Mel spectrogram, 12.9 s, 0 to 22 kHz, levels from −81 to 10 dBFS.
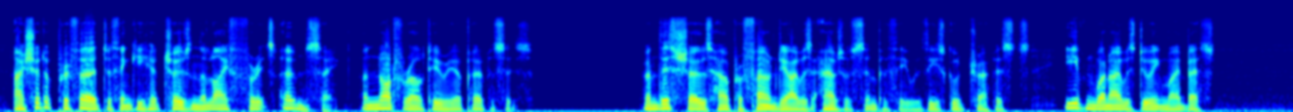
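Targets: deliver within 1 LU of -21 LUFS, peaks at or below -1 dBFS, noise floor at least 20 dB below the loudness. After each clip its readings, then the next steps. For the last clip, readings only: clipped 0.4%; flat tops at -16.5 dBFS; loudness -29.0 LUFS; peak -16.5 dBFS; loudness target -21.0 LUFS
-> clip repair -16.5 dBFS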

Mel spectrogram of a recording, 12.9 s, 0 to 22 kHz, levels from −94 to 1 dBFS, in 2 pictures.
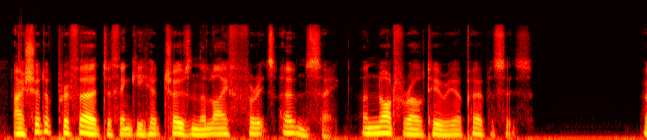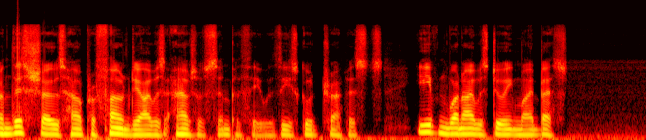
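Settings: clipped 0.0%; loudness -28.5 LUFS; peak -7.5 dBFS; loudness target -21.0 LUFS
-> gain +7.5 dB; limiter -1 dBFS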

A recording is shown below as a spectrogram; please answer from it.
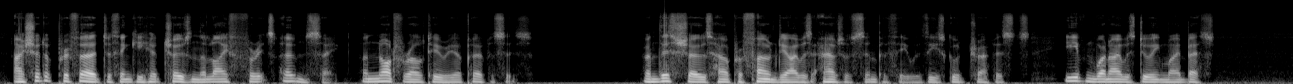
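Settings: loudness -21.0 LUFS; peak -1.0 dBFS; noise floor -48 dBFS

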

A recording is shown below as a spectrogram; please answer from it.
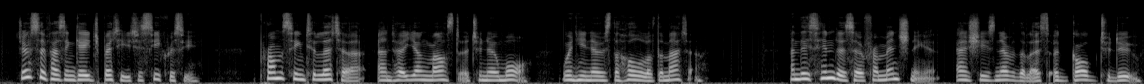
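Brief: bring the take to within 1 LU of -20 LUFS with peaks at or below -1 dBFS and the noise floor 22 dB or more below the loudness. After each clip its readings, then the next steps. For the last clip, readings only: ticks 38/s; loudness -23.0 LUFS; peak -7.0 dBFS; loudness target -20.0 LUFS
-> de-click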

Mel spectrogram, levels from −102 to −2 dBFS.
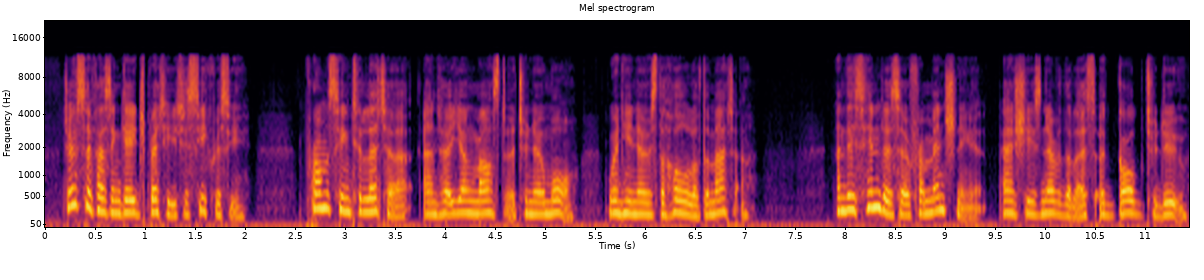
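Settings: ticks 0/s; loudness -23.0 LUFS; peak -7.0 dBFS; loudness target -20.0 LUFS
-> gain +3 dB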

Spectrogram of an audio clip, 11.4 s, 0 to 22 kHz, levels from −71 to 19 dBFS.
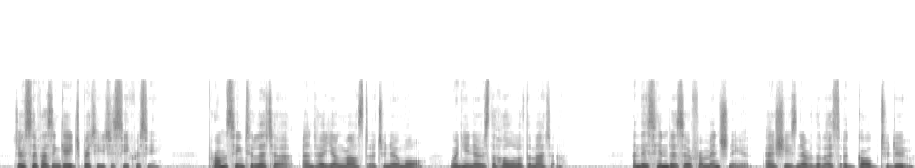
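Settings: loudness -20.0 LUFS; peak -4.0 dBFS; noise floor -49 dBFS

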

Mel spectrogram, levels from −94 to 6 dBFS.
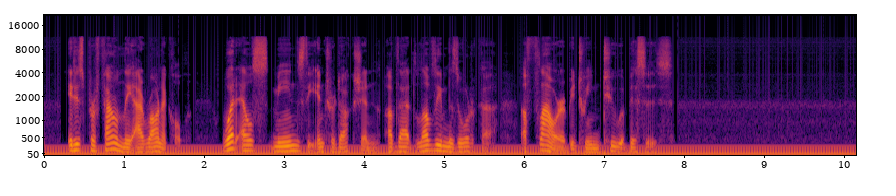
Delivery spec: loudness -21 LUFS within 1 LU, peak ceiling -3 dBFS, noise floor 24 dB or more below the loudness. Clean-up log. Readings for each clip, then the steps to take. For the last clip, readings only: ticks 37/s; hum 50 Hz; harmonics up to 250 Hz; hum level -29 dBFS; loudness -25.5 LUFS; peak -3.5 dBFS; loudness target -21.0 LUFS
-> de-click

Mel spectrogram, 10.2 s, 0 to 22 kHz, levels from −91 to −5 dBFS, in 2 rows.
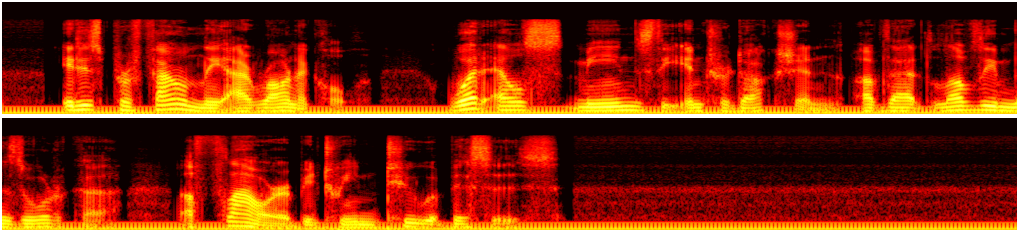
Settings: ticks 0/s; hum 50 Hz; harmonics up to 250 Hz; hum level -29 dBFS
-> de-hum 50 Hz, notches 5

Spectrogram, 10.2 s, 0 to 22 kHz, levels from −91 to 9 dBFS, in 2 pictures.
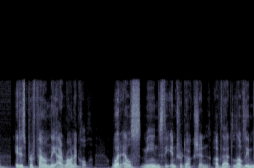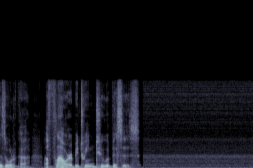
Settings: hum none; loudness -25.0 LUFS; peak -4.5 dBFS; loudness target -21.0 LUFS
-> gain +4 dB; limiter -3 dBFS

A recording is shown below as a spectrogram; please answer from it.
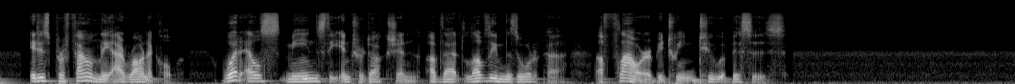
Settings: loudness -21.0 LUFS; peak -3.0 dBFS; noise floor -52 dBFS

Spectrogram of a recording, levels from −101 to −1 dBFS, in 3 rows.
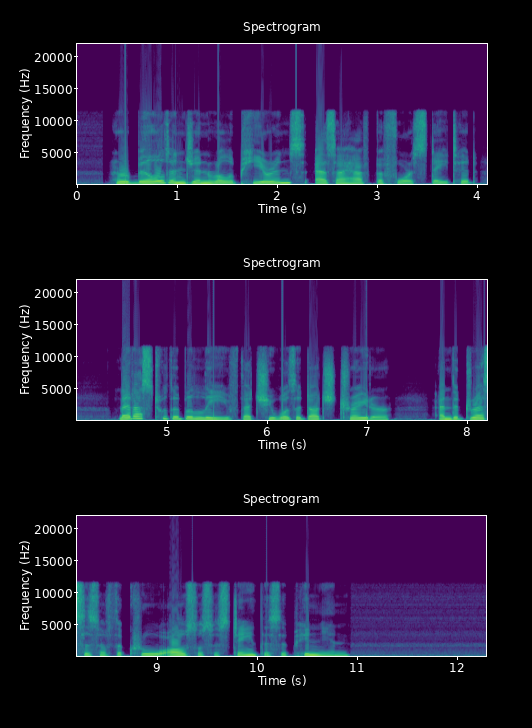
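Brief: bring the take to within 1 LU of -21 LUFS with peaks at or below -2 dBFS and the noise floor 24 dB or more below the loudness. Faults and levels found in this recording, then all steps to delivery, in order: clipped 0.3%; flat tops at -17.0 dBFS; dropouts 8; longest dropout 2.9 ms; loudness -28.5 LUFS; peak -17.0 dBFS; loudness target -21.0 LUFS
-> clip repair -17 dBFS; interpolate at 0.49/1.42/5.47/6.16/7/8.18/9.36/10.1, 2.9 ms; gain +7.5 dB

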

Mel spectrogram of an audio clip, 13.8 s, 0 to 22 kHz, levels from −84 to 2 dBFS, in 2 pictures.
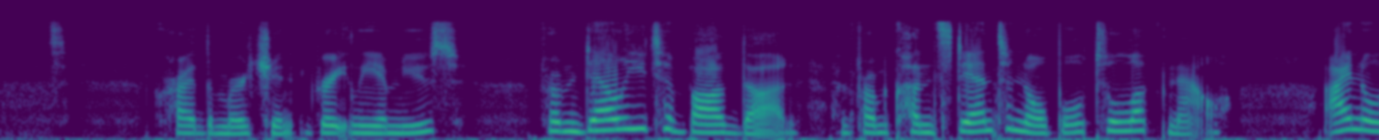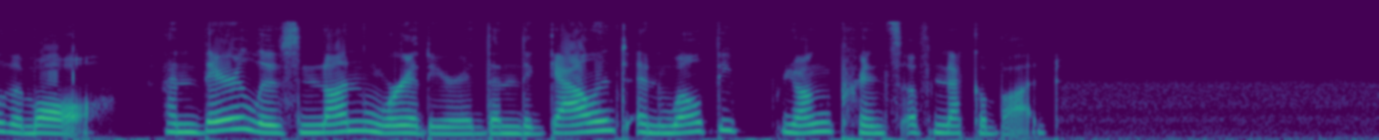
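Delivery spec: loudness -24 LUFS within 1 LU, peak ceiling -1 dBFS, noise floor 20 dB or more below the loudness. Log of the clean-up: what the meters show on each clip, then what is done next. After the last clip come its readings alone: clipped 0.3%; flat tops at -21.5 dBFS; loudness -33.5 LUFS; peak -21.5 dBFS; loudness target -24.0 LUFS
-> clip repair -21.5 dBFS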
